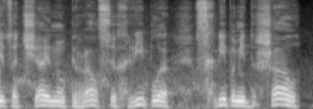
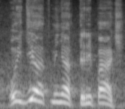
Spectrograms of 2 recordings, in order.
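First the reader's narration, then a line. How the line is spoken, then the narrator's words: Shrieked. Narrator (Russian): взвизгнул снабженец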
